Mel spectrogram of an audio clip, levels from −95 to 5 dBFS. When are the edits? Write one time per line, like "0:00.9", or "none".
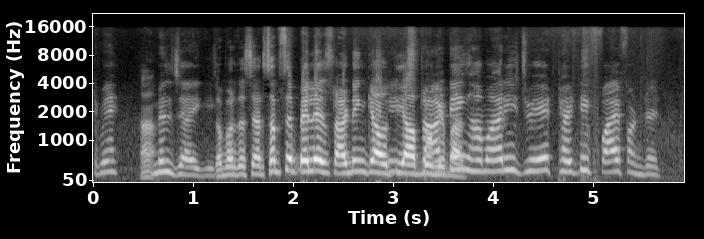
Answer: none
